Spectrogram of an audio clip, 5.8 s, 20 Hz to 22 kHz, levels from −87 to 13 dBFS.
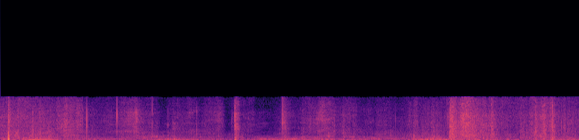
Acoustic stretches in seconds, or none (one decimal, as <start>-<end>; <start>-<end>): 0.0-0.7; 4.2-5.8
